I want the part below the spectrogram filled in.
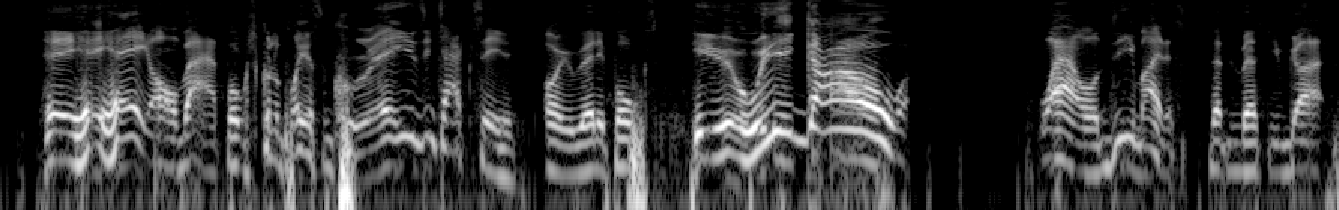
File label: announcer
